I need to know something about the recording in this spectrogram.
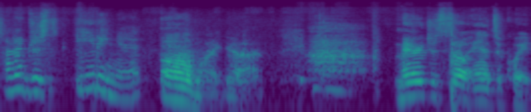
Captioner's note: Emma sighs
